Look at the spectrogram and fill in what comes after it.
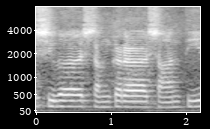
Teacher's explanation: शिव शंकर शांति वो वो तालव्य शकार है।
